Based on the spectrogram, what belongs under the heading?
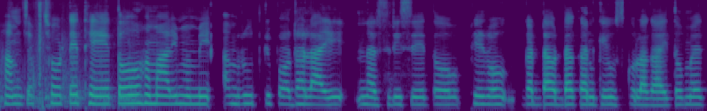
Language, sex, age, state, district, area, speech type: Hindi, female, 30-45, Uttar Pradesh, Jaunpur, rural, spontaneous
